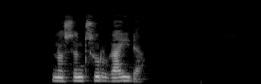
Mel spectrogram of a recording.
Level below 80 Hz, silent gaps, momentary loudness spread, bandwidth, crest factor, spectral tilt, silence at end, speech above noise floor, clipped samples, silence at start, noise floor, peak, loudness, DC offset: -84 dBFS; none; 7 LU; 11 kHz; 22 dB; -4 dB/octave; 1.2 s; 47 dB; under 0.1%; 0.55 s; -75 dBFS; -10 dBFS; -28 LUFS; under 0.1%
